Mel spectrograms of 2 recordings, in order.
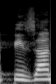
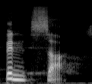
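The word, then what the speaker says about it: pizza: ये पिज्जा नहीं है, इट्स पिज्जा, सो it's spoken as पिज्जा, पिज्जा। पहले वाले ज को हम क्या कर देंगे, ट, और ये वाला ज, पिज्जा।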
